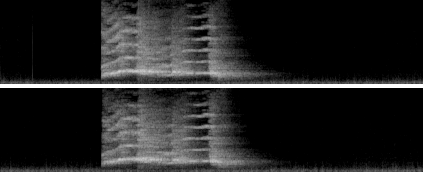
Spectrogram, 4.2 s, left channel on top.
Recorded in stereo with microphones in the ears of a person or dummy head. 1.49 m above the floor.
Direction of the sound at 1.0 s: 70° left (ahead or behind).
